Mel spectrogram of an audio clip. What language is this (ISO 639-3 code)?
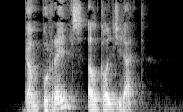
cat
